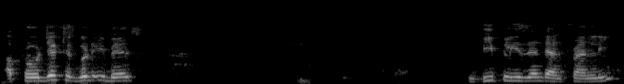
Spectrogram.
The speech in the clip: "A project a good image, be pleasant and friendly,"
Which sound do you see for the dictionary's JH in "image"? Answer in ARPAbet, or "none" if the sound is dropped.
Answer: Z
